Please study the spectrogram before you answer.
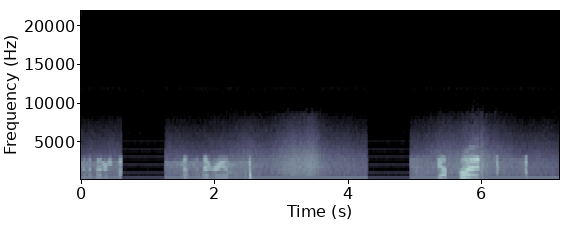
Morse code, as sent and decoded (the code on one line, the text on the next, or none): none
